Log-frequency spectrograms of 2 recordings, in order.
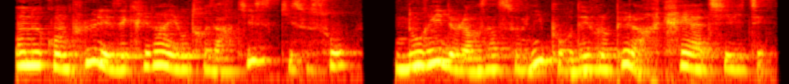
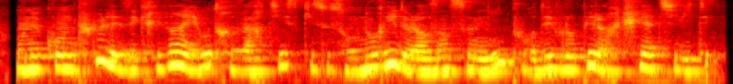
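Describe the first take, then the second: Both takes have the same delivery.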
